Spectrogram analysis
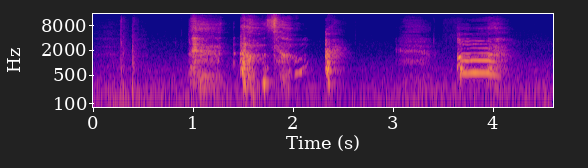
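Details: Woman with a cold and a fading voice: cough.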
